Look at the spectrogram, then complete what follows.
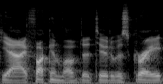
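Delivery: mock-enthusiastic, acted sarcastic tone. Retelling a call where Evil Shrimp asked about his video: retelling a sarcastic reply. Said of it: "I sarcastically was like".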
